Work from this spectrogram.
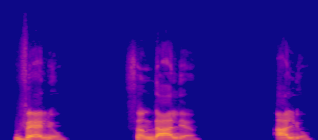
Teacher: It sounds a bit like you're trying to say an L and a Y sound at the same time. Try to think of it as pronouncing an English L, but instead of using the tip of the tongue, try using the middle part of the tongue to approach the roof of your mouth.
